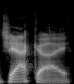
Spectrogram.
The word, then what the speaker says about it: Xhekaj: Last name's pronounced Jackeye, but it's spelled XHEKAJ.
